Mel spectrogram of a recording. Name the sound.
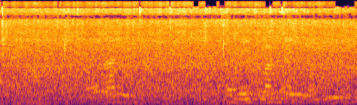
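heavy rain falling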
